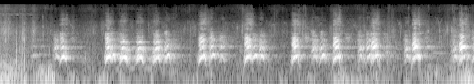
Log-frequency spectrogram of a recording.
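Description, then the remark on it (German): Dogs bark repeatedly in quick bursts, several yaps overlapping in clusters with short pauses between, loud, continuing steadily throughout. “Wenn es nicht die Autos sind, dann sind es die Hunde.”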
